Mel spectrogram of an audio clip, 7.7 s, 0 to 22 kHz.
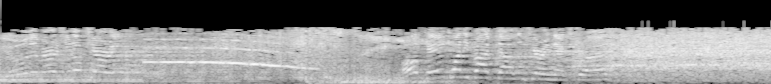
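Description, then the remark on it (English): A huge crowd of 25,000 extras cheers loudly and continuously as a 10-ton maraschino cherry is dropped into whipped cream, a dense roar of yells, whoops and whistles that swells and churns for several seconds without a break. “Then the Royal Canadian Air Force will fly overhead towing a 10-ton maraschino cherry, which will be dropped into the whipped cream for the cheering of 25,000 extras.”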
